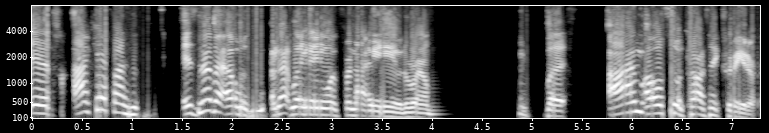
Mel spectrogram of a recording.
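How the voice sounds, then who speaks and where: A man's very evenly loud voice, high in pitch with very wide pitch swings, at a fairly quick pace with long, frequent pauses, in a dry, close sound with no echo. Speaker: streamer. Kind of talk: casual live stream chat. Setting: outdoors in a cemetery. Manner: sassy, animated.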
